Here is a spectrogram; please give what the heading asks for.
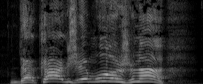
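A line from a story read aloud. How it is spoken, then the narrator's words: Amazed shout. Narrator (Russian): крикнул он, изумляясь моему спокойствию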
